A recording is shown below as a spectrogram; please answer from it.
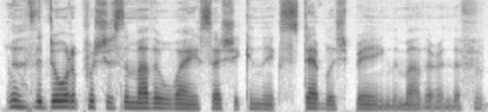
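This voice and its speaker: A woman reading a spiritual study text aloud and explaining it informally, in a halting, reflective way with pauses between short phrases. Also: deep voice, vocal fry, dark tone, no echo. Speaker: spiritual study reader and commentator. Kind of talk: slow read-aloud study with informal commentary.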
